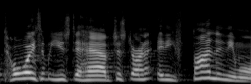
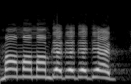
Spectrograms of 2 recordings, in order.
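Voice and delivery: put-on high, loud nagging kid calling for a parent; pestering child; 10 semitones higher, 8 dB louder than usual. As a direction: tug at the parent's sleeve, over and over. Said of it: "how many of you teachers ever had, you know, like, students do that?".

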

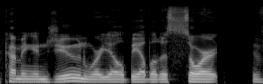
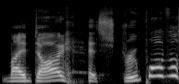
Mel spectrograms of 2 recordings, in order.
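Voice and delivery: ordinary talk, nothing marked

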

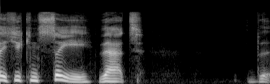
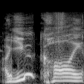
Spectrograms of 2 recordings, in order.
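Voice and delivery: ordinary talk

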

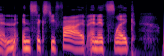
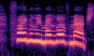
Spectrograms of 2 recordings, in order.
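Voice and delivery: Mary swooning over her new husband; 9 semitones higher than usual. Acted. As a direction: gasp it like a lovestruck teen queen. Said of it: "Mary is just, like".

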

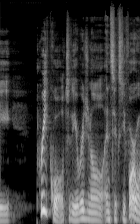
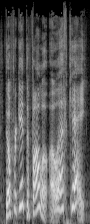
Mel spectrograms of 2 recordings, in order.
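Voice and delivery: much higher, louder announcer-style plug; chirpy sponsor plug; 13 semitones higher, 6 dB louder than usual. Acted. Vlogger breaks off to plug his channel in a squeaky promo voice. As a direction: pitch it way up like a cheesy ad read.

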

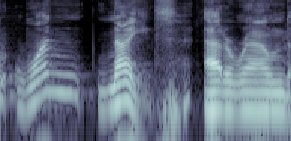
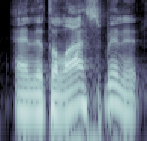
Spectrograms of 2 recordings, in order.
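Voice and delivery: ordinary delivery

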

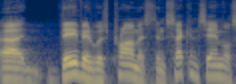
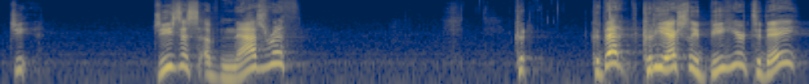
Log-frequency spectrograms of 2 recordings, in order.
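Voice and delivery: stunned hope; 9 semitones higher, 6 dB louder than usual. Acted. Bartimaeus hears Jesus's name.

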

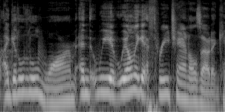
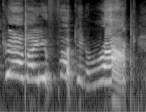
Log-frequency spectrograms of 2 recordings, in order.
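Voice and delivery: much higher and louder, slow, laughing; laughing shout; 11 dB louder, slower than usual. Retold or imitated. Grandson cheering his grandma, laughing loud shout. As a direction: cheer her on through a laugh.

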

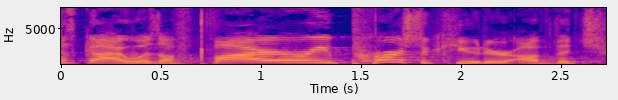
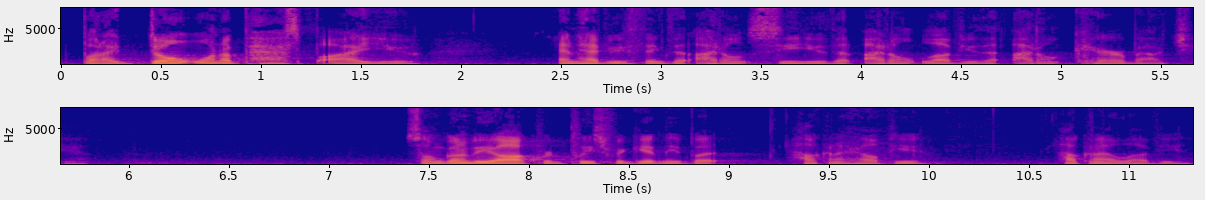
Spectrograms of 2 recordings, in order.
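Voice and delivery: soft tender plea; 12 semitones lower, 10 dB quieter than usual. Acted. Softening plea to hurting friend.

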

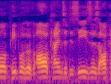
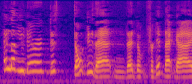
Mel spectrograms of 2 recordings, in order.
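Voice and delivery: high, lilting voice of a kind God; God's loving voice; 4 semitones higher than usual. Retold or imitated. God gently correcting Derek, a high, fond voice. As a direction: let it float up high, fond and light. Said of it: "you were just like".

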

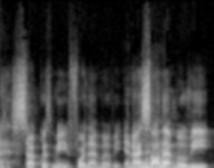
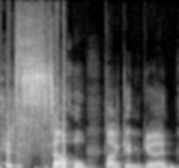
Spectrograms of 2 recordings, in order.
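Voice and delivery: giggling through the words, slowly; laughing; 5 semitones higher, slower than usual. Real, not acted. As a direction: laugh while you say it. Laughing hard over fart video.

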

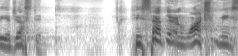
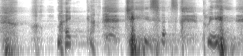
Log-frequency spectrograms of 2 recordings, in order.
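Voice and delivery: terrified whisper. Retold or imitated. Terrified teen caught by dad.

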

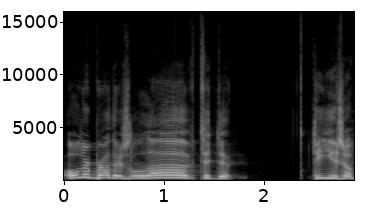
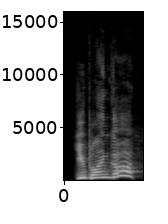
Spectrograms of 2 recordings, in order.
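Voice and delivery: ordinary talk

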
